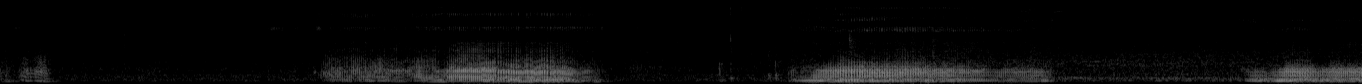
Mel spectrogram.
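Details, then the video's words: A small, overweight female Cavalier King Charles Spaniel snoring while asleep with her eyes open: long rasping breaths about two seconds each, separated by quiet pauses, with a faint high hiss in the background. "Mon chien ronfle les yeux ouvert"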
